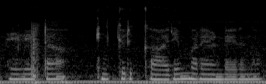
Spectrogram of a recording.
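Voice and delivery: soft, low and private; hushed, hesitant. Acted. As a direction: broach it quietly with your husband. Hesitant private confession to husband. (പതിഞ്ഞ സ്വരത്തിൽ, മടിച്ച്)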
